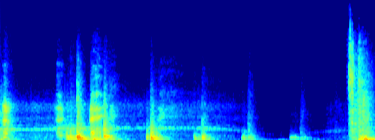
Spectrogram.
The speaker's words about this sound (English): Close the door while I keep him covered.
